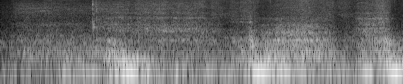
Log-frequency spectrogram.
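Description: Rubbing, scraping noise of a heavy metal filter bowl being turned by hand onto the fine thread of a hydraulic filter head.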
